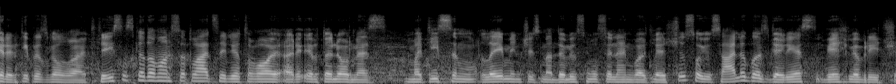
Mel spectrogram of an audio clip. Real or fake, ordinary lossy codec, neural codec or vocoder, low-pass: fake; Opus, 64 kbps; codec, 24 kHz, 1 kbps, SNAC; 10.8 kHz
